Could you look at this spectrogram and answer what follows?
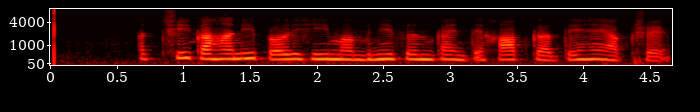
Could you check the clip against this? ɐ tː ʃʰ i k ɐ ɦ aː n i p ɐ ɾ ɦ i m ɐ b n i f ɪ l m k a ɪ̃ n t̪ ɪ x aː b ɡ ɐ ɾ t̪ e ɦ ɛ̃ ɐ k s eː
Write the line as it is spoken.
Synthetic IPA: ɐ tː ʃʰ i k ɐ ɦ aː n i p ɐ ɾ ɦ i m ɐ b n i f ɪ l m k a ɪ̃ n t̪ ɪ x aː b k ɐ ɾ t̪ e ɦ ɛ̃ ɐ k ʃ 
